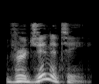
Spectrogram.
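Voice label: "virginity", English, British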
